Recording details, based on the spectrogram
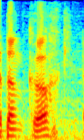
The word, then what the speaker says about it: Dunkirk: mas o filme continuou com o nome original, então é Dunkirk, é como se pronuncia.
